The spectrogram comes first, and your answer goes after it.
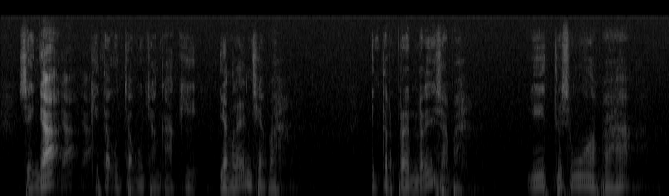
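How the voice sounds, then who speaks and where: A somewhat breathy man talks at a moderate pace and a medium pitch. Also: lively intonation. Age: 60s. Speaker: religious leader of a study assembly. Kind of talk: speech at an inauguration event. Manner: animated.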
